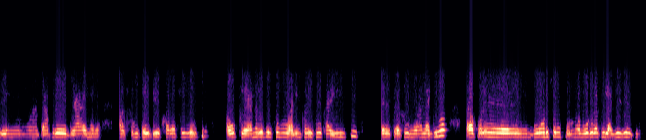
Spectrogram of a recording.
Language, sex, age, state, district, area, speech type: Odia, female, 60+, Odisha, Gajapati, rural, conversation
